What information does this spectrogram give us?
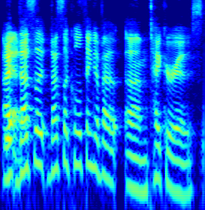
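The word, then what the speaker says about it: Tycheros: How do you pronounce that? Tykeros.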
